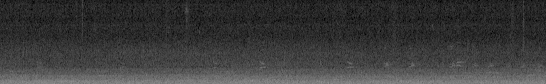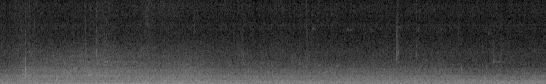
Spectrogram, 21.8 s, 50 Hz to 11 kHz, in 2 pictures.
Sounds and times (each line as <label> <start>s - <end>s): river 0.0s - 21.8s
